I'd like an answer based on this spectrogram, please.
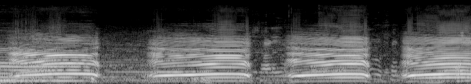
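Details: At Ambari haat market in Dinajpur on 28/9/25, among improved-breed dairy cows and calves for sale: four fairly high, nasal moos of about a second each, repeated in quick succession, with faint crowd noise between them.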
